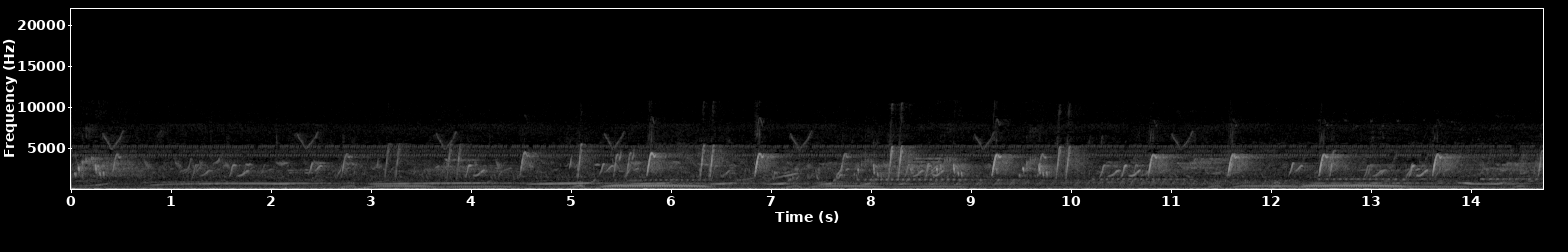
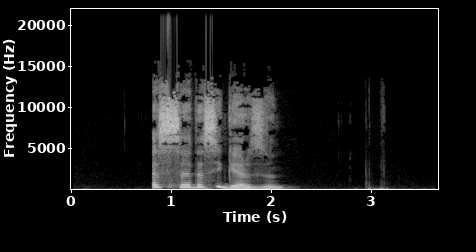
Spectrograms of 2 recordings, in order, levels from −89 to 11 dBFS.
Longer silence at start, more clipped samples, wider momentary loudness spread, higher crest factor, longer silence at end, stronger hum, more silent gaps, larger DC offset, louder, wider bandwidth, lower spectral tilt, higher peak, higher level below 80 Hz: second, 0 s vs 0.8 s; neither; second, 10 LU vs 14 LU; about the same, 14 dB vs 18 dB; second, 0 s vs 0.5 s; neither; neither; neither; second, -40 LUFS vs -12 LUFS; second, 7.8 kHz vs over 20 kHz; about the same, -3.5 dB/octave vs -3 dB/octave; second, -20 dBFS vs 0 dBFS; first, -38 dBFS vs -44 dBFS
